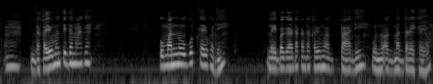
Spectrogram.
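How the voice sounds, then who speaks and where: A man's voice: on the high side, moderate pace, darkish tone, lightly acted. A man playing an earnest, polite young student in a radio drama, serious and hesitant.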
